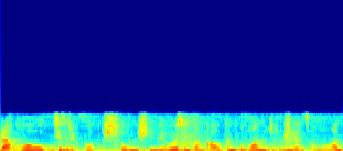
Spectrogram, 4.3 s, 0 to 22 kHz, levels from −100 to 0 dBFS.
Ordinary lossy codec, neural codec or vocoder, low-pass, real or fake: none; none; 5.4 kHz; real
